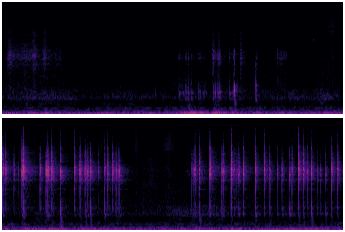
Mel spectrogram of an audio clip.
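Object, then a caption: Plastic moon lamp sphere. Fingers and long nails tap the sides of a hollow plastic moon lamp sphere resting on a wooden stand. Quiet, soft contact at the start gives way to rapid bursts of bright, sharp clicks that stop short, with a faint low hum underneath.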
